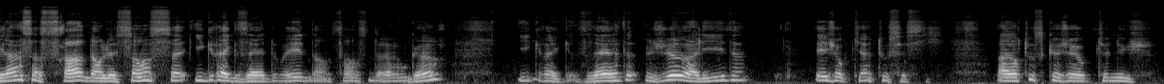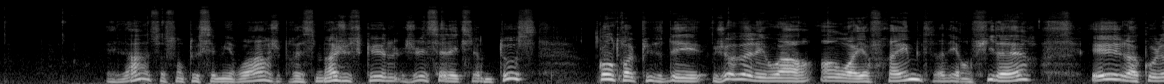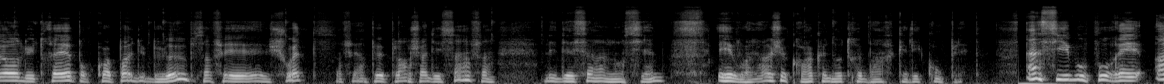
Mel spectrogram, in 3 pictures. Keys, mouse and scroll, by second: 4.6 click, 5.6 click, 6.6 click, 11.6-12.8 drag, 13.0 click, 15.8 shift+click, 17.6 ctrl+d, 18.7 click, 19.5 click, 23.2 click, 24.6 click, 25.9 click, 27.1 click, 28.0 click, 30.3 click, 30.8-31.6 scroll up 1, 31.6 right click, 31.9-33.6 drag.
